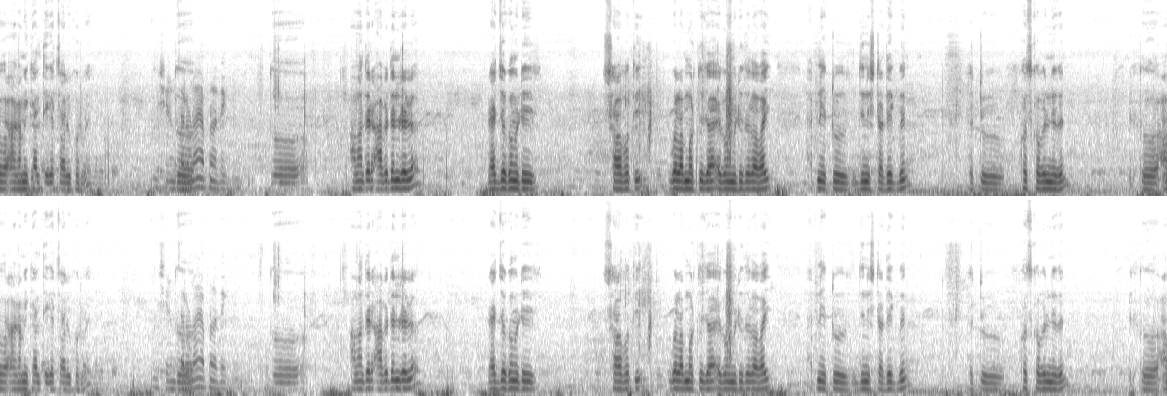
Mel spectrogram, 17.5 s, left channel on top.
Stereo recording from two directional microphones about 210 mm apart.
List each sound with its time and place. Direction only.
0.0 s speech: 15° left (ahead or behind)
2.6 s speech: 15° left (ahead or behind)
2.9 s speech: 40° right (ahead or behind)
4.1 s speech: 15° left (ahead or behind)
7.3 s speech: 10° left (ahead or behind)
17.1 s speech: 10° left (ahead or behind)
